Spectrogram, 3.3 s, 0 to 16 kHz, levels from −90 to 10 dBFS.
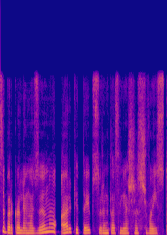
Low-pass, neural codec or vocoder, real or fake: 10.8 kHz; codec, 24 kHz, 3 kbps, HILCodec; fake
